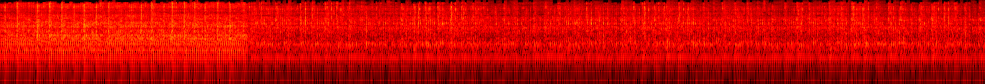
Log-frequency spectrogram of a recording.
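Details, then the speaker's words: Husqvarna two-stroke trimmer with a new aftermarket carburetor: sharp, even buzz at wide open throttle dropping cleanly to a steady, smooth idle with no stumbling; starts and runs healthy. "it started the way it was supposed to revved from idle perfectly and sounds fantastic at wide open throttle"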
